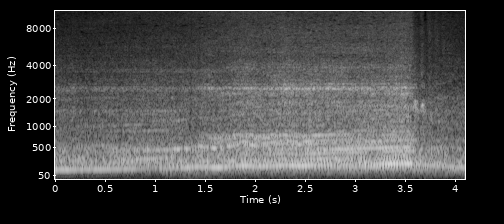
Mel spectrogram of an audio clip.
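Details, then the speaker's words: Nissan S14 RB30DET turbo, full throttle to the wastegate at about 14 psi boost (opening just before 1 bar), AFR around 11.5, screamer pipe: note climbs steadily and cleanly with no misfire, then drops off on release; healthy pull. "This is first time for me, people, letting the sucker rev out."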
